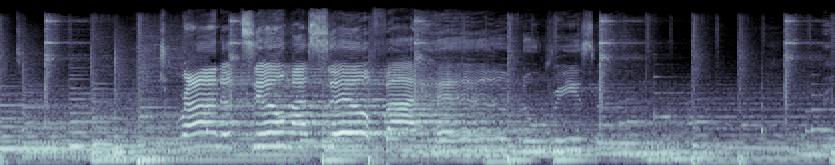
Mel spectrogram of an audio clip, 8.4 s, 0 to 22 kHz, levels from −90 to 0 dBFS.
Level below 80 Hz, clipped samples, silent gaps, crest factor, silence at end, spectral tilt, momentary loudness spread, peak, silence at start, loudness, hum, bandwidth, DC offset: -32 dBFS; under 0.1%; none; 16 dB; 0 s; -4 dB/octave; 14 LU; -2 dBFS; 0 s; -16 LUFS; none; 18 kHz; under 0.1%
